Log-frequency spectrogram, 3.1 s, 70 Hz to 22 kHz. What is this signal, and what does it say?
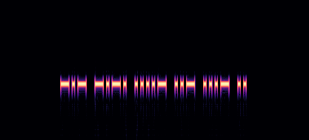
Morse code, heard as a keyed tone, about 42 wpm, 700 Hz. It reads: KC4UVI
